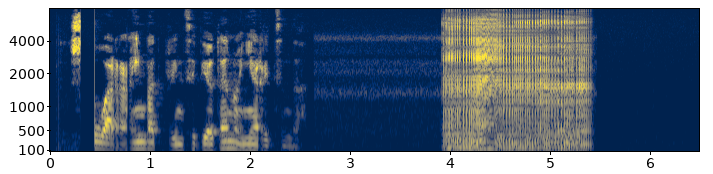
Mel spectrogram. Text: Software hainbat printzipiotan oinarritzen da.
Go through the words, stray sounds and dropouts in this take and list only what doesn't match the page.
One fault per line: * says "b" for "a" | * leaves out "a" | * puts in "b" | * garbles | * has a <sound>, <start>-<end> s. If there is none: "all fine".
* has a dropout, 0.3-0.4 s
* has a squeak, 3.9-5.5 s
